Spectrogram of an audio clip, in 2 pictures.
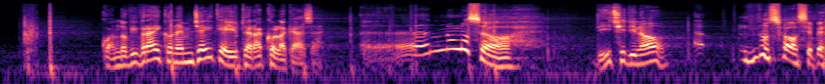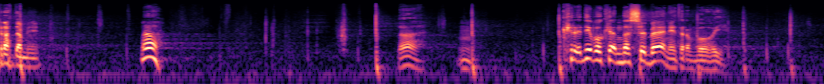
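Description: A second young man answers with animation.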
